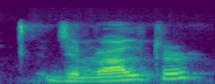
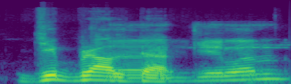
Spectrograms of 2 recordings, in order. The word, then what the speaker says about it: Gibraltar: basic rule muhammad that after this we should sound like okay j so soft g we call it okay yes then gibraltar gibraltar gibraltar gibraltar jillian anderson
